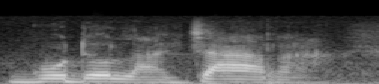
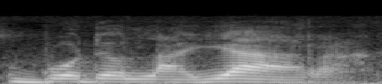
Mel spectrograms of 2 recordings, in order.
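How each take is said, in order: First: The name is said with a Nigerian-style pronunciation. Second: The name is said with a Spanish-style pronunciation. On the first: The speaker calls it wrong. "if we want to pronounce them with the way Nigerians pronounce" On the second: The speaker calls it right. "you have to pronounce them exactly"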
